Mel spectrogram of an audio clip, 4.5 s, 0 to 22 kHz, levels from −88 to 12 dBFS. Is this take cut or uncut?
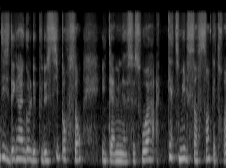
uncut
